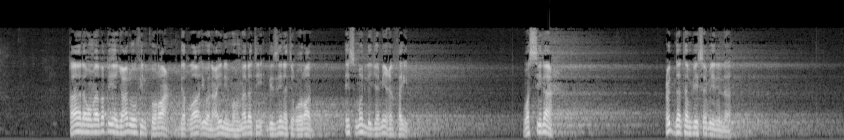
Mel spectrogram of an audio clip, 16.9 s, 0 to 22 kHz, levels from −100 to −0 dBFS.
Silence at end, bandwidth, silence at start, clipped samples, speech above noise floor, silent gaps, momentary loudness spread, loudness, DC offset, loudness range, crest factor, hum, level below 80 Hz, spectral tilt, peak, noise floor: 1.15 s; 11 kHz; 1.4 s; under 0.1%; 42 dB; none; 21 LU; -18 LUFS; under 0.1%; 6 LU; 20 dB; none; -60 dBFS; -4.5 dB/octave; 0 dBFS; -60 dBFS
